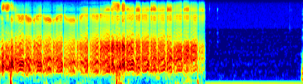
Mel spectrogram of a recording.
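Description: A sugar glider, an exotic pet, crabbing as a warning call: a loud, harsh, buzzing chatter with a raspy, sputtering texture that runs unbroken for about two and a half seconds, then cuts off abruptly into silence.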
